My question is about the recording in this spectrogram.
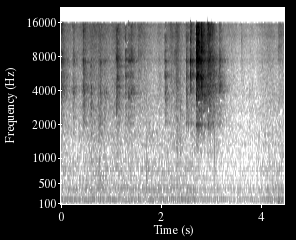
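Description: Small metal clicks and clinks from the hook and buckle of a boat-cover tie-down strap being handled, with the loudest rattle a little before three seconds in. A steady low hum runs underneath.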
